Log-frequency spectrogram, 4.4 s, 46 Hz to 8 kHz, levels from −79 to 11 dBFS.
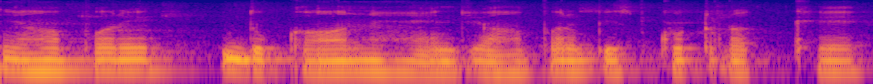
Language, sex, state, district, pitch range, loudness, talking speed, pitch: Hindi, male, Uttar Pradesh, Saharanpur, 95-105 Hz, -18 LUFS, 125 wpm, 100 Hz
